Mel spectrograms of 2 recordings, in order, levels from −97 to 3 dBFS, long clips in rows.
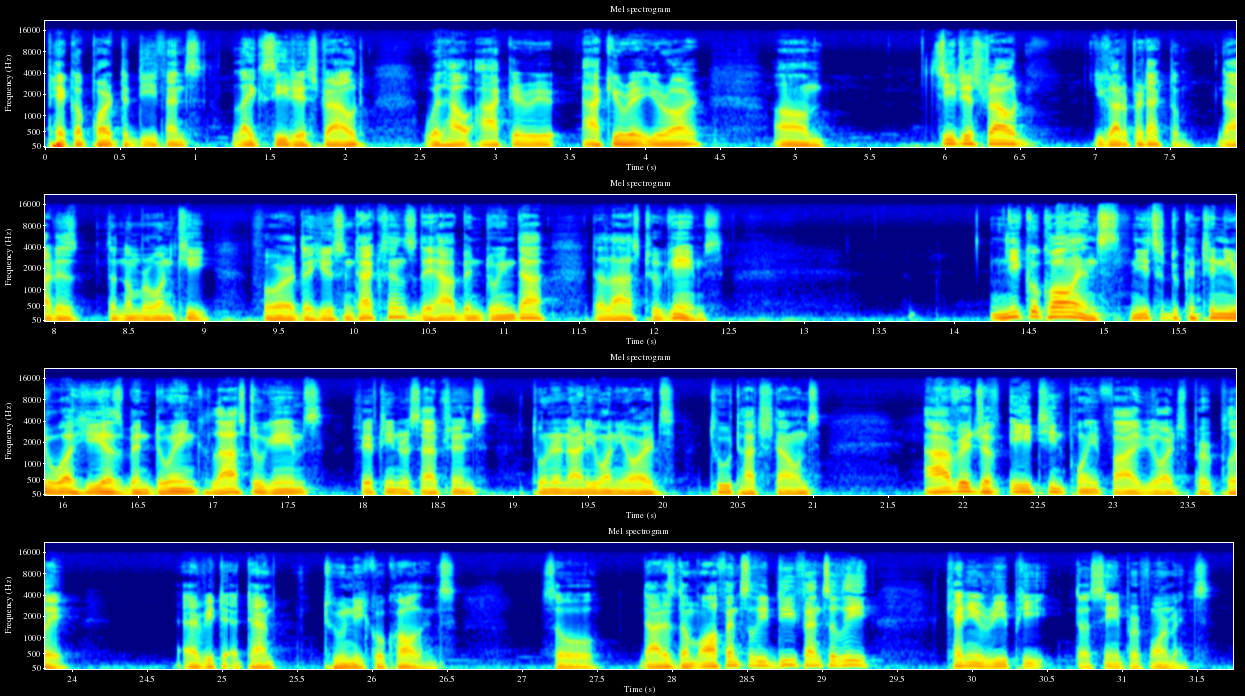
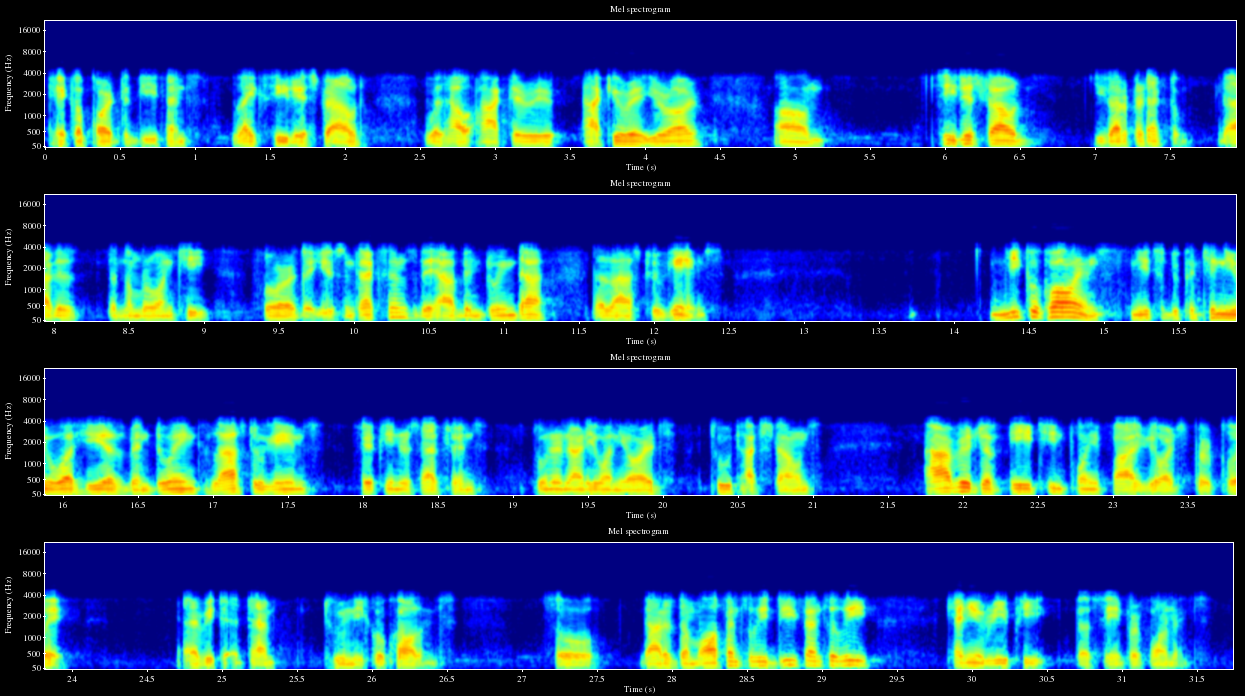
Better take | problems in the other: first | phone-call audio; poor line

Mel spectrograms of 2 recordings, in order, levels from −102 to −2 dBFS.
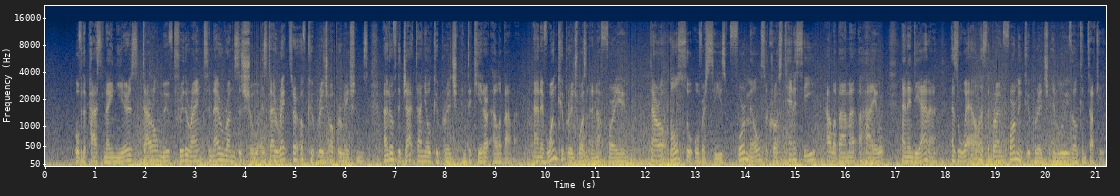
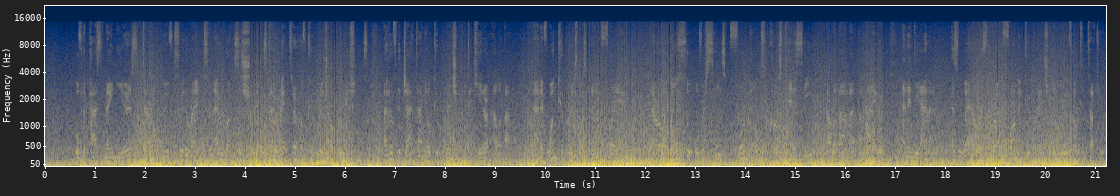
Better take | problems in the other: first | wind noise on the microphone; heavy; 3 dB above the speech; occasional gusts in the first

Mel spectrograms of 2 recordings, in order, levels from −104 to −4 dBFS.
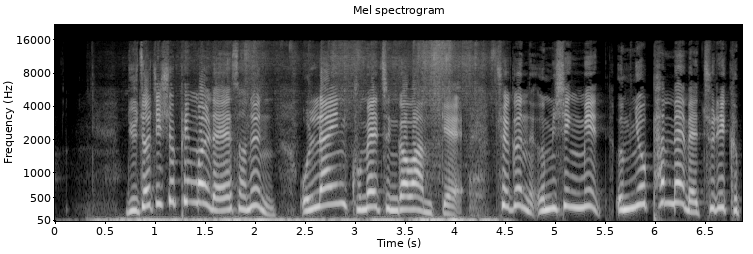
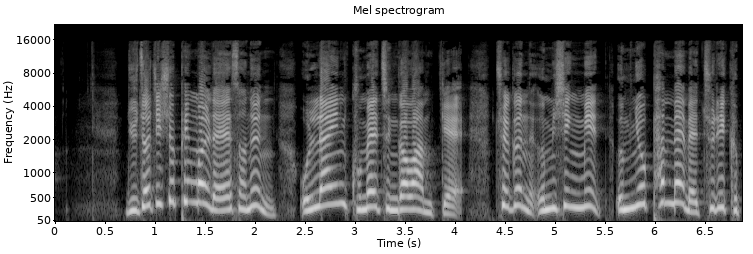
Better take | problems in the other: second | dog barking; noticeable; until 4.5 s; peak 7 dB below the speech

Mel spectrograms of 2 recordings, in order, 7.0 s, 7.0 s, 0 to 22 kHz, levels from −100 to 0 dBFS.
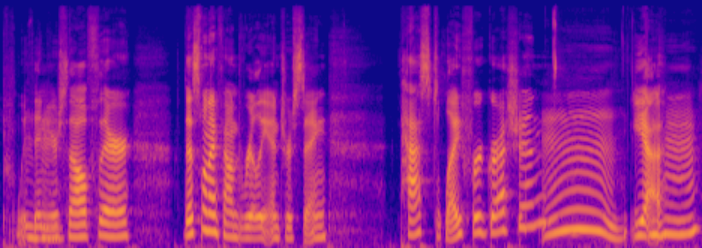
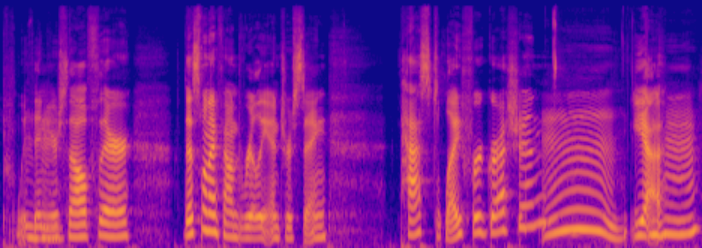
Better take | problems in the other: neither | none

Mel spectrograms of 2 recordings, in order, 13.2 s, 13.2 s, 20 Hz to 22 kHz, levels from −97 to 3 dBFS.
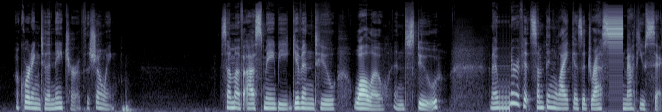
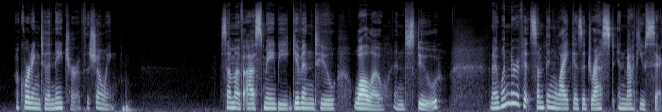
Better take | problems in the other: second | audio freezing; at 10 s and at 12 s

